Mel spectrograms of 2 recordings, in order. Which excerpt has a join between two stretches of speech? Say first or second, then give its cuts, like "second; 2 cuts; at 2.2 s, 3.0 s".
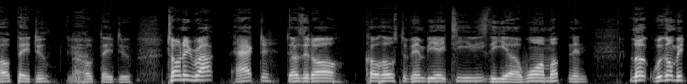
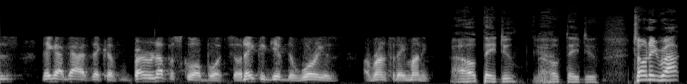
first; 2 cuts; at 2.2 s, 5.7 s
